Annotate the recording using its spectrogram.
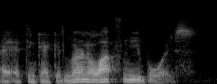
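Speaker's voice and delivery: murmured under the breath. Recounting what a coworker said after being thanked, retold words under his breath. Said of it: "kind of under his breath".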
